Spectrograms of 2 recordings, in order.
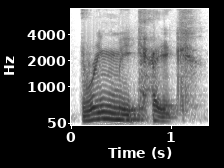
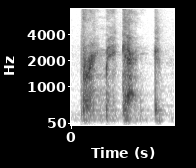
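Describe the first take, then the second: First: It is spoken aloud in a normal voice. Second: It is whispered without any voiced sound.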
